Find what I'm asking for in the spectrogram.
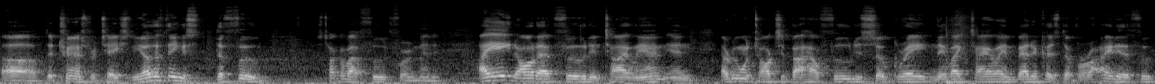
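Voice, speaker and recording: Over noticeable background noise and audible room echo, a man with a medium pitch speaks at a fairly quick pace. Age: 60s. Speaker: retired military officer, expat. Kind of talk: casual interview.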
